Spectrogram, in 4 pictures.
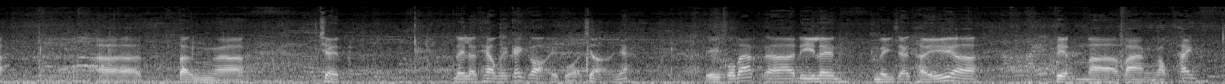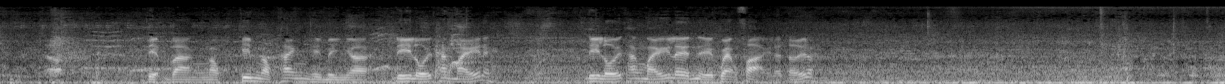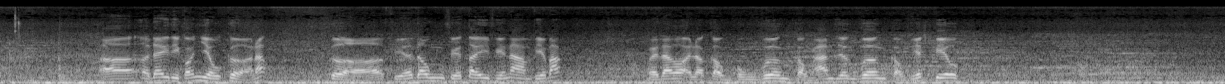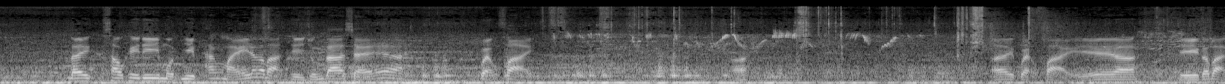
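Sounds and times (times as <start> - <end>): escalator humming and rumbling: 0.0 - 49.0
small birds chirping: 41.6 - 49.0.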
